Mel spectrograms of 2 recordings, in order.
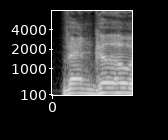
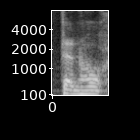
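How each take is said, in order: First: It has an English-style pronunciation with a hard g. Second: It has a Dutch pronunciation with throaty fricatives. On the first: "what most Americans say, and that's a reasonable anglicization" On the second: "phonetically not part of native English"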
